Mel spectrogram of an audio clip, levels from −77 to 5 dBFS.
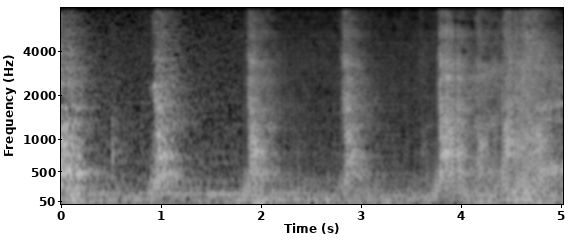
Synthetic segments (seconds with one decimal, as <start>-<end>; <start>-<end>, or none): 1.8-5.0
